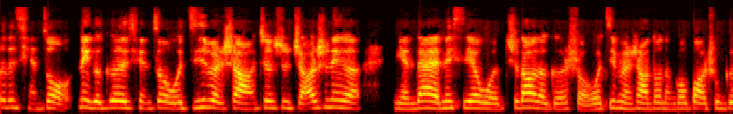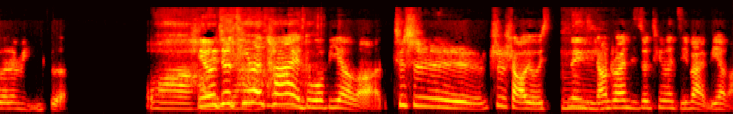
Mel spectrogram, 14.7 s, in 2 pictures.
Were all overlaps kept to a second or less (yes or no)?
no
